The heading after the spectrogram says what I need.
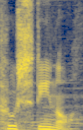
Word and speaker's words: Justino: It's pronounced Justino. That's the way to say my name in Spanish.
